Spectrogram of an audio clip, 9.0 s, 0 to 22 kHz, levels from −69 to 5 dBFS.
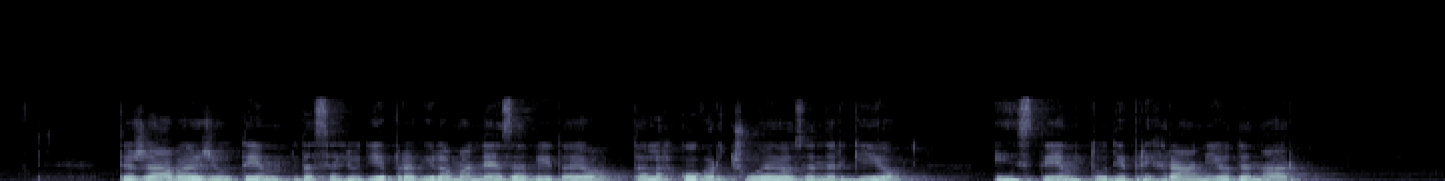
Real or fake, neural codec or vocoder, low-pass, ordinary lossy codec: real; none; 9.9 kHz; none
